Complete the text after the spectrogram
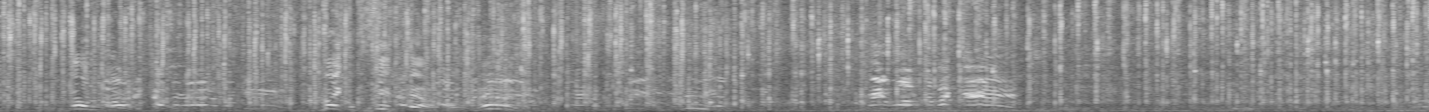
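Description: Gaited horses' hooves clop on pavement.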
